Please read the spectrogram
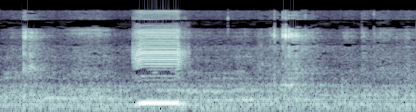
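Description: A short electronic buzz, the loudest sound, comes just under a second in. It is set among faint crisp clicks of fingers cracking open a puffed puchka (panipuri) shell.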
